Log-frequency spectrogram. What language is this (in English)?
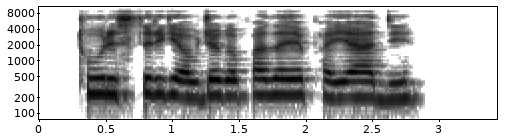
Pashto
